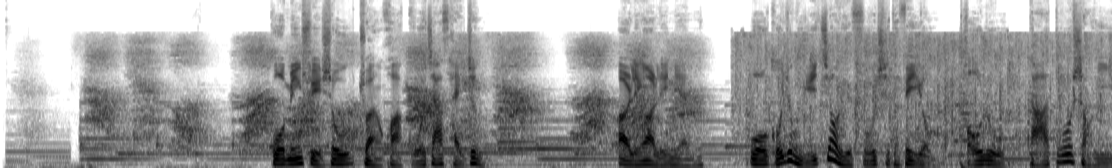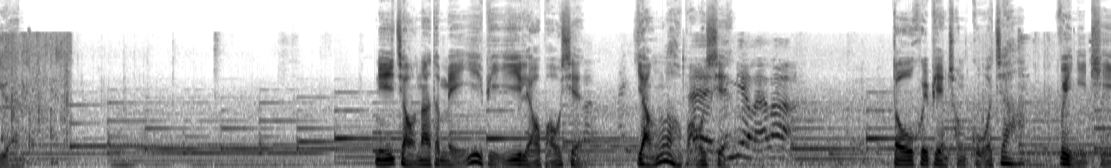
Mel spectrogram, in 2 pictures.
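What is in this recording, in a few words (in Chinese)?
纳税宣传片未加噪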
